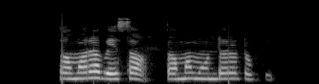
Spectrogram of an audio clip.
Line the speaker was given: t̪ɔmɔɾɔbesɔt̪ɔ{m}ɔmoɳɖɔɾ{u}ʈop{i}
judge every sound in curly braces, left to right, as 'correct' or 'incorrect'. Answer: correct, incorrect: ɔ, correct

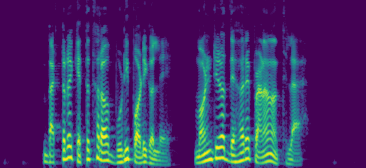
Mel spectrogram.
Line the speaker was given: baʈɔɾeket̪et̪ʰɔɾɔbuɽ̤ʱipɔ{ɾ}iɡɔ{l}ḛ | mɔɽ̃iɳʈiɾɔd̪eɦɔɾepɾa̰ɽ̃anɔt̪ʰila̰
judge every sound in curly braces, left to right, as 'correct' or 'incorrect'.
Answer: incorrect: ɽ, correct

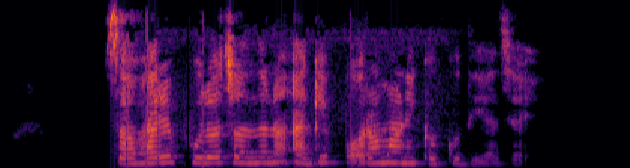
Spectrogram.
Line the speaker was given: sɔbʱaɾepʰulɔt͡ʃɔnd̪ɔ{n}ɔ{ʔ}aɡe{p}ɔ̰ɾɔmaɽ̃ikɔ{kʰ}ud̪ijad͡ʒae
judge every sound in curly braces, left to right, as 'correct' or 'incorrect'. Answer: correct, correct, correct, incorrect: k

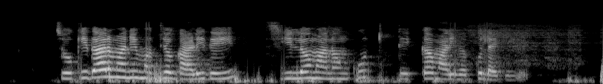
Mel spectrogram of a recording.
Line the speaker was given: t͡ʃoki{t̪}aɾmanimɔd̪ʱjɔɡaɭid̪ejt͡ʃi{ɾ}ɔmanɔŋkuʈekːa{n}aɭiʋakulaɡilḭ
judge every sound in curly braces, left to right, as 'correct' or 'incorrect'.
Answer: incorrect: d̪, incorrect: l, incorrect: m

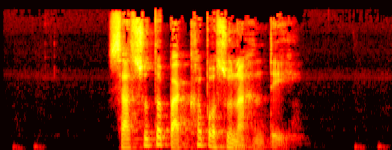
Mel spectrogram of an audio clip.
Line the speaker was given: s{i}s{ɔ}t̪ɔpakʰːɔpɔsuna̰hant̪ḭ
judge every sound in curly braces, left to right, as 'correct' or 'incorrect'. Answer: incorrect: a, incorrect: u

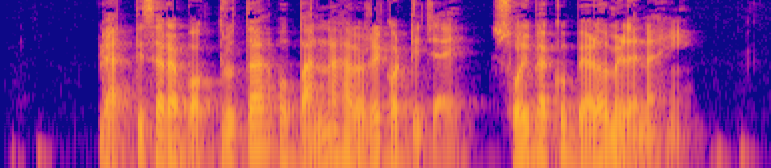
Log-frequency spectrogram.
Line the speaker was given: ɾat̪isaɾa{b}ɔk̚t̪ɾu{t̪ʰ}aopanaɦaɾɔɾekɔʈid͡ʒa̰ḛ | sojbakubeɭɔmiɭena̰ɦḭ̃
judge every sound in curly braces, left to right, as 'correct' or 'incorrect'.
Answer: correct, incorrect: t̪

